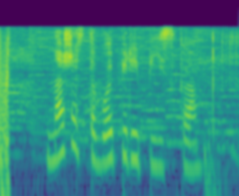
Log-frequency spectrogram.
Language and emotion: Russian, neutral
